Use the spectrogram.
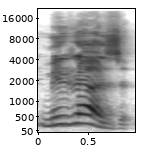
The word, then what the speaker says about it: mirror: According to release from the Parvathipuram collector's office under ముస్తాబూస్ programme all school premises are given మిర్రాజ్.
